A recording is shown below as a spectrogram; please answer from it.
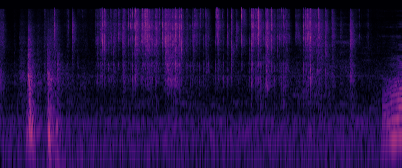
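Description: Hockey card pack wrapper being torn open and crinkled, with the cards inside being handled: faint, irregular crackling and rustling.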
